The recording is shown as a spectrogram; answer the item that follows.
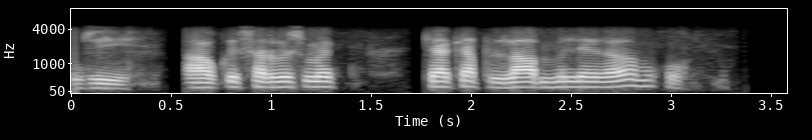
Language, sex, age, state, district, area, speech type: Hindi, male, 18-30, Rajasthan, Bharatpur, rural, conversation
